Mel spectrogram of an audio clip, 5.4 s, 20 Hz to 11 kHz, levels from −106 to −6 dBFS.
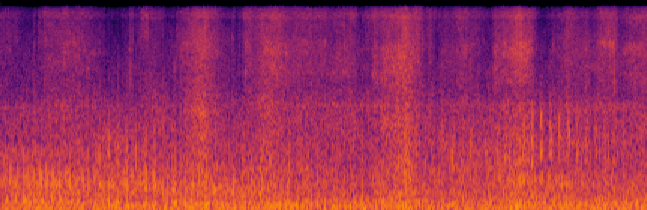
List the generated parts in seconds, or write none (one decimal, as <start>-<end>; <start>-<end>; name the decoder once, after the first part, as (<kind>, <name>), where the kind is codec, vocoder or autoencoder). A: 0.8-1.5 (vocoder, WaveNeXt); 2.5-4.4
